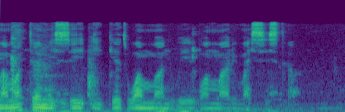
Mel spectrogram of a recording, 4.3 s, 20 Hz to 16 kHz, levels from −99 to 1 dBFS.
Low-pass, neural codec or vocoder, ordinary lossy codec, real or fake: 7.2 kHz; none; none; real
